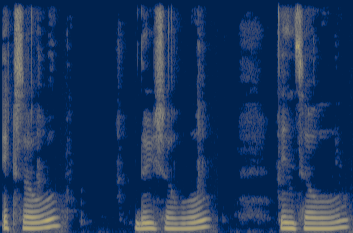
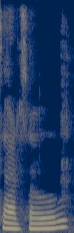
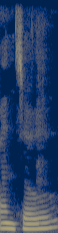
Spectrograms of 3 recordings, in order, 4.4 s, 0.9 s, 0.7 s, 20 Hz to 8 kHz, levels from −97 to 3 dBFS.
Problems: none marked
